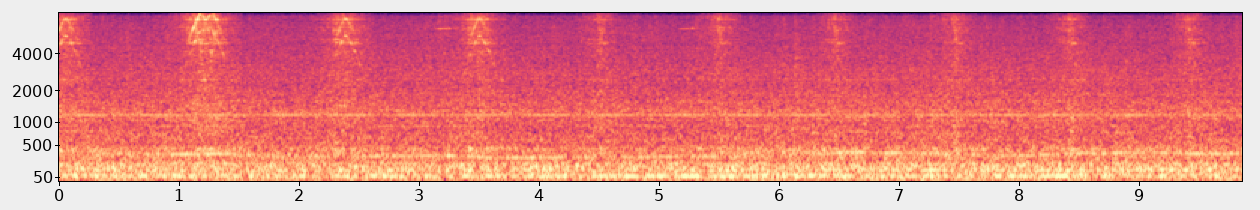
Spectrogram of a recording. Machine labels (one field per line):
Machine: slide rail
